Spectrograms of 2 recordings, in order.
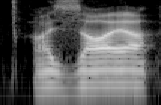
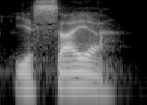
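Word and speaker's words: Jesaja: Isaiah 60. Yesaya. Is that how you say it, Morten? Yesaya? Yesaya. Yes. Very good. Not Isaiah. Isaiah.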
